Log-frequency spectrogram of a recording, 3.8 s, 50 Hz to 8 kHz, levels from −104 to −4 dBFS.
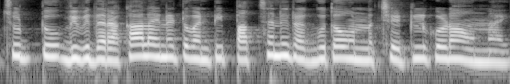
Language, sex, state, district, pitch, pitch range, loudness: Telugu, female, Andhra Pradesh, Srikakulam, 235 Hz, 220-255 Hz, -16 LUFS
